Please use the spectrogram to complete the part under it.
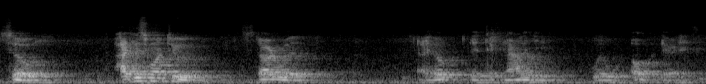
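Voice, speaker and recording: Man from South Sudan, deep-ish voice, earnest halting campus talk, far off in a long-reverb hall. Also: animated, darkish tone, muffled recording, a little hiss or hum. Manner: earnest, halting, with restarts and exclamations of "wow". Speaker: guest speaker. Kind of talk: campus talk with prayer and personal story. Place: large hall.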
